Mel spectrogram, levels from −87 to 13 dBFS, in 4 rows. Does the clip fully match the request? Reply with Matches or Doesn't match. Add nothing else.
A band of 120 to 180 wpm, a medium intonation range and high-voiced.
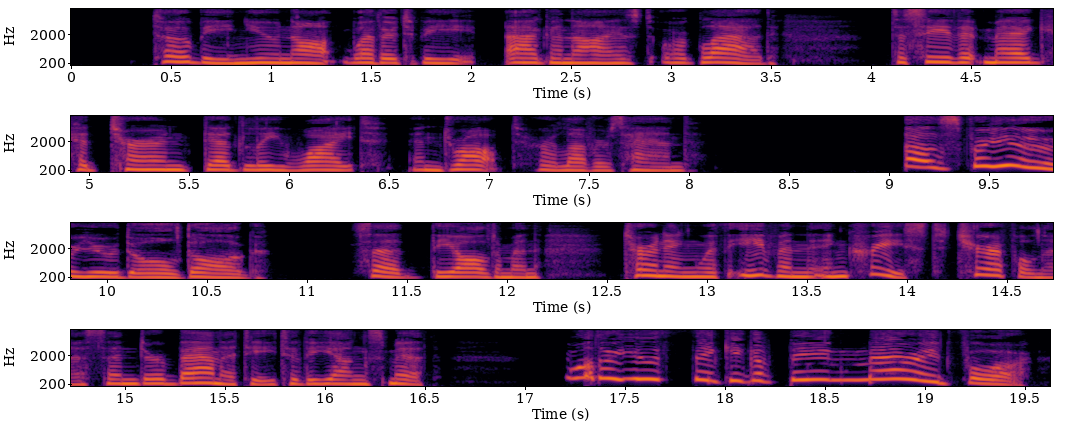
Matches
